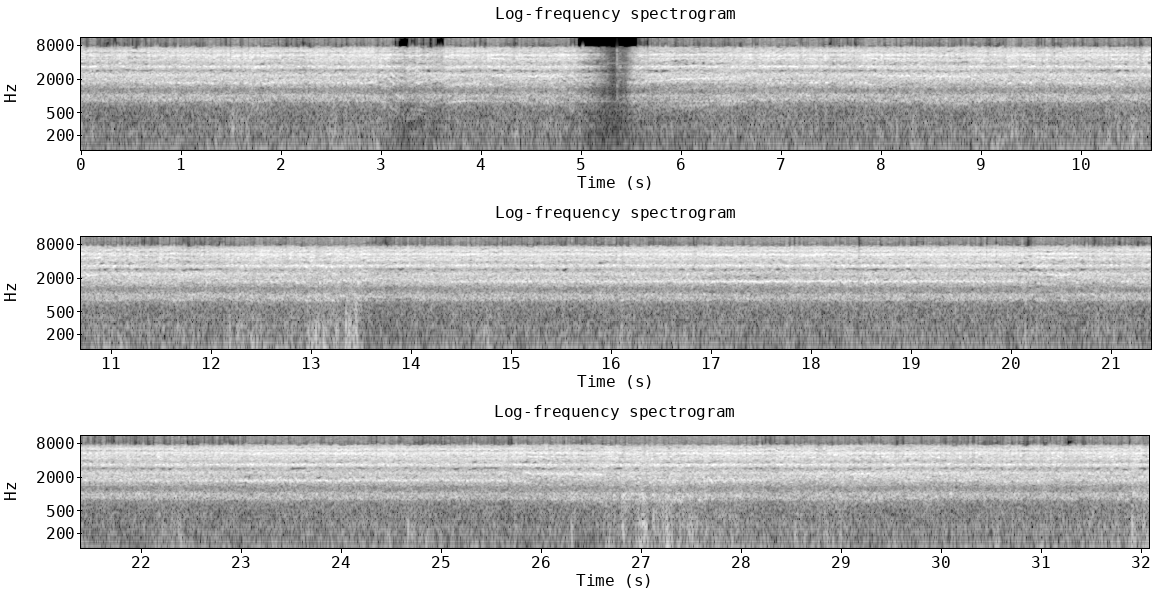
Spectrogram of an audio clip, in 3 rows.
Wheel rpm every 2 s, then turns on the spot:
230, 180, 130, 200, 220, 220, 230, 230, 230, 230, 230, 230, 230, 210, 220, 230.
none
